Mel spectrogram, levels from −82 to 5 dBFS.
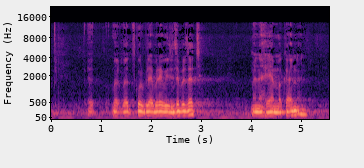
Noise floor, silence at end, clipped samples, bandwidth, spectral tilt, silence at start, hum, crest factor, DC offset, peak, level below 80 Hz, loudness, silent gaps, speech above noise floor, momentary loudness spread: -40 dBFS; 0 s; under 0.1%; 13.5 kHz; -6 dB/octave; 0 s; none; 16 dB; under 0.1%; -6 dBFS; -46 dBFS; -19 LUFS; none; 21 dB; 22 LU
